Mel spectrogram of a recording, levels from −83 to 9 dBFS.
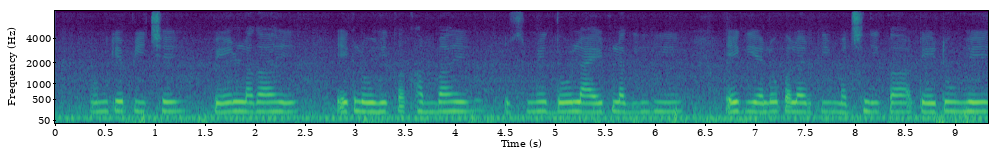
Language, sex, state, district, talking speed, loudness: Hindi, female, Bihar, Darbhanga, 150 wpm, -20 LUFS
